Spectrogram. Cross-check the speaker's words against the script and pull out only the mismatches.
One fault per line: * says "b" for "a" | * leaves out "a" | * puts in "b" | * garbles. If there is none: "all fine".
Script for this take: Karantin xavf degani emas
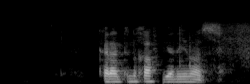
all fine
